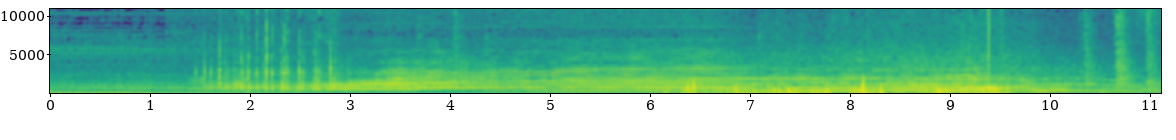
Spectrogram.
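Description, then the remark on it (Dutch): A civil defense siren sounds on the streets of Vilnius, Lithuania, along with an emergency alert about a nuclear disaster, winding up from a low drone into a loud, sustained wail, holding steady for several seconds before starting to wind down, with a low rumbling background beneath it. “Als je dinsdag in Vilnius op straat liep, dan hoorde je de sirenes afgaan.”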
